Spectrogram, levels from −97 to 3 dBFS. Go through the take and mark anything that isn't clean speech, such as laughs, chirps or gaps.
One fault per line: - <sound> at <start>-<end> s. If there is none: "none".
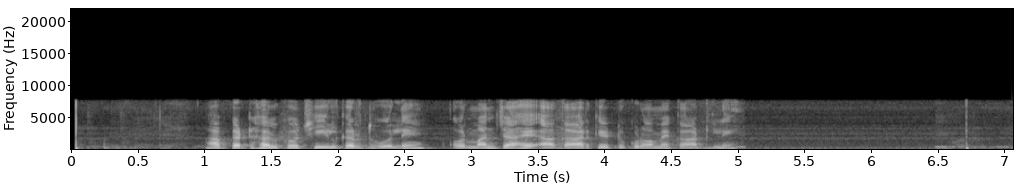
none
